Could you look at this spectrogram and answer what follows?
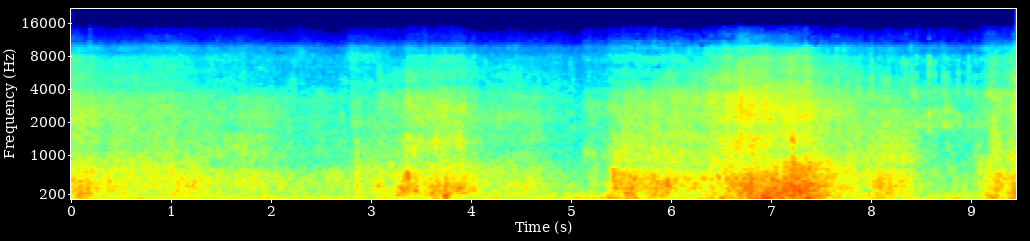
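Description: Small sea waves washing onto a beach, swelling three times: briefly a little past three seconds in, longer and louder around seven seconds, and again at the end. Wind buffets the microphone throughout.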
